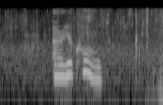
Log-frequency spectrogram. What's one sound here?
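A young woman speaks softly and close.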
